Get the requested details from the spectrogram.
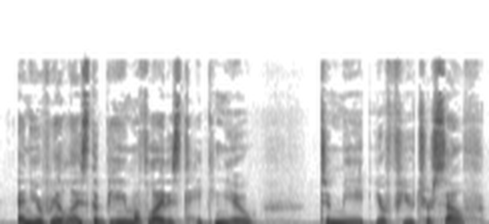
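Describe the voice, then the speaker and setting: The recording is very clean, with a silent background. A woman speaks in a calm, gentle, somewhat breathy tone with ordinary pitch variation. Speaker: meditation guide. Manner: slow, calm and hushed, with short gentle directives separated by pauses for reflection; soothing and intimate, softly prompting questions to the listener's inner self.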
